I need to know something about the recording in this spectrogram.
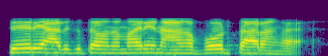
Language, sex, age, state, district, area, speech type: Tamil, female, 60+, Tamil Nadu, Tiruppur, rural, conversation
